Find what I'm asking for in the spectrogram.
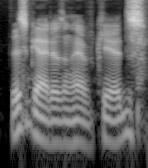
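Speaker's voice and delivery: mock mutter under breath. Retelling what mom muttered in a stranger's house: imitating a mutter under the breath. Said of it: "my mom muttered under her breath".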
